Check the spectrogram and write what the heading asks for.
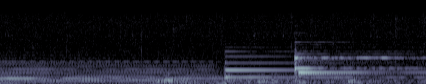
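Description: Slow solo piano music over a bed of steady rain falling on a hard surface: a held chord fades away, then new notes are struck about two seconds in and again about three seconds in.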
